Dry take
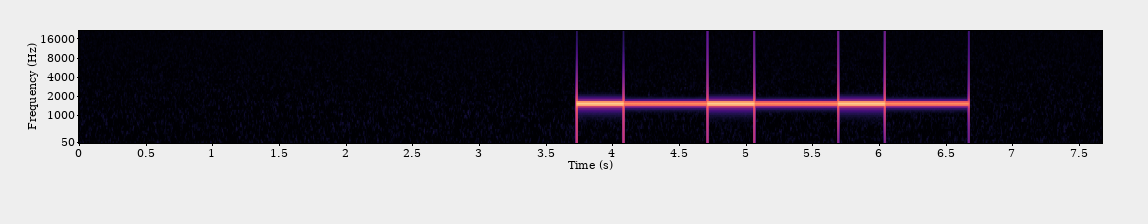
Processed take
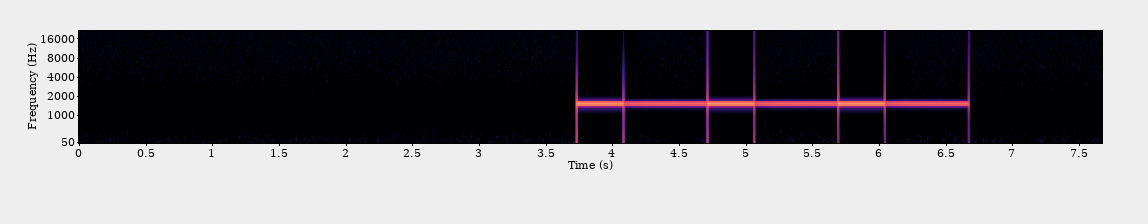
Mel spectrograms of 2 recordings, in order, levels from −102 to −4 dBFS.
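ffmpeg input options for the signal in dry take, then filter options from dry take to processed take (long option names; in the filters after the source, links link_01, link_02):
-f lavfi -i "aevalsrc='pow(10,(-14-13*gte(mod(t,0.98),0.35))/20)*sin(2*PI*1530*t)':duration=2.94:sample_rate=44100"
-af "equalizer=frequency=980:width_type=o:width=2.2:gain=-9,acompressor=threshold=-29dB:ratio=2.5"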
